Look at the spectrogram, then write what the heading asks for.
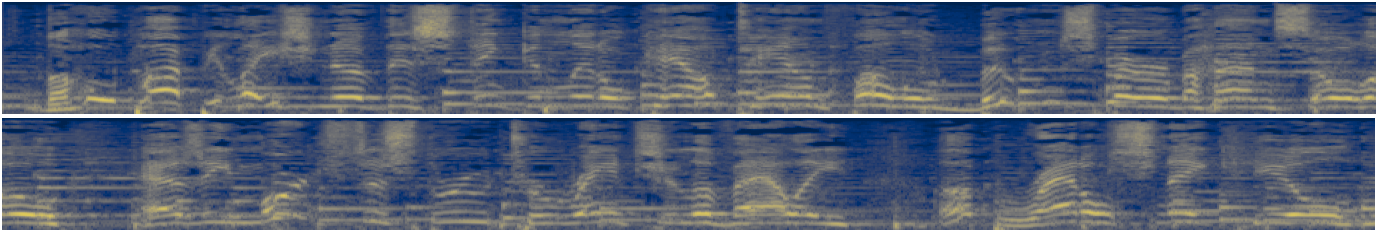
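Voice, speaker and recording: A man playing an earnest, bookish young sidekick who narrates a comic western audio drama with grand drama. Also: extremely high pitch. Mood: grandly narrating.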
